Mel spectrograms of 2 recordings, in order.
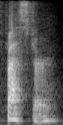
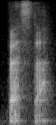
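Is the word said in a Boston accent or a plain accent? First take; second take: plain; Boston. First: It is said in a plain, non-Boston accent. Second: It is said in a Boston accent.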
